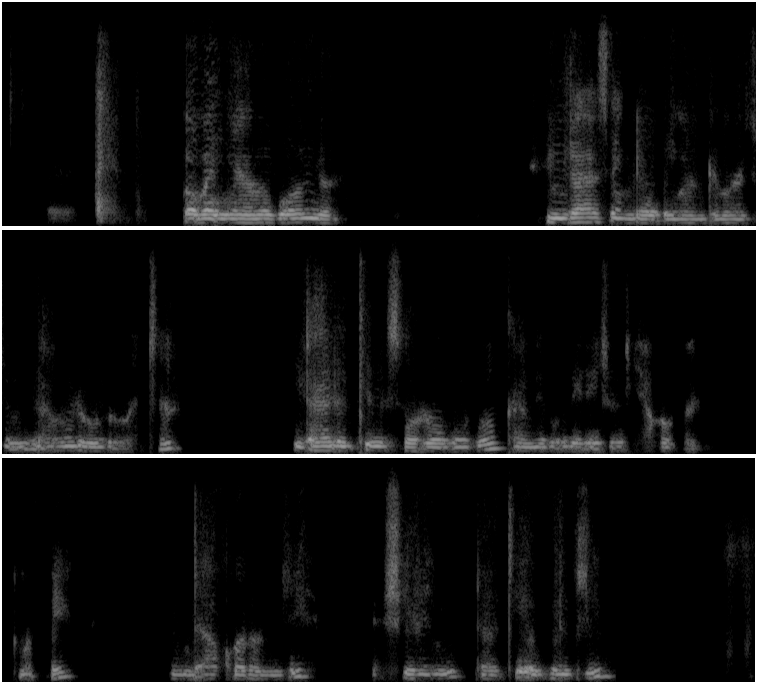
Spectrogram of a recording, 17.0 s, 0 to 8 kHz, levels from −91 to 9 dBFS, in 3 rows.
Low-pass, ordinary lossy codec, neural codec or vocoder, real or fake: 7.2 kHz; Opus, 24 kbps; codec, 16 kHz, 1 kbps, FreqCodec, smaller model; fake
